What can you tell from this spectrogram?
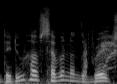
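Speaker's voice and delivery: ordinary talk, nothing marked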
